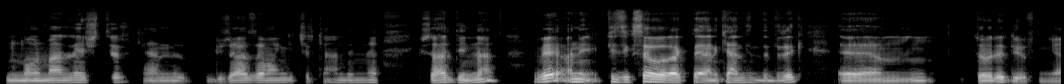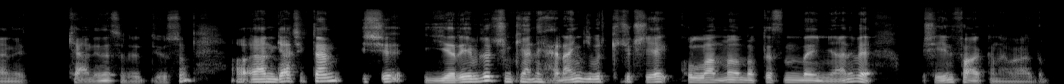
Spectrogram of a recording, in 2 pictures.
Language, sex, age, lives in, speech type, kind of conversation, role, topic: Turkish, male, 35-39, Spain, conversation, advice, user, Boş vaktiniz olduğunda neden suçluluk hissedip dinlenmenize izin veremiyorsunuz?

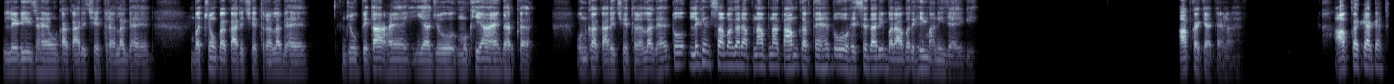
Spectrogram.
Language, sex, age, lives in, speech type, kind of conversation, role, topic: Hindi, male, 55-59, India, conversation, unstructured, none, क्या आपको लगता है कि घर के काम में सबकी बराबर हिस्सेदारी होनी चाहिए?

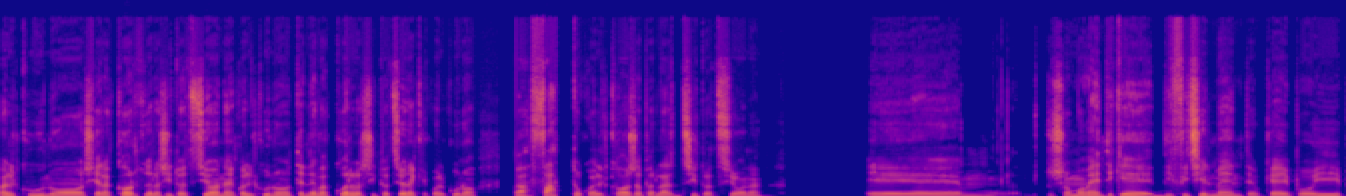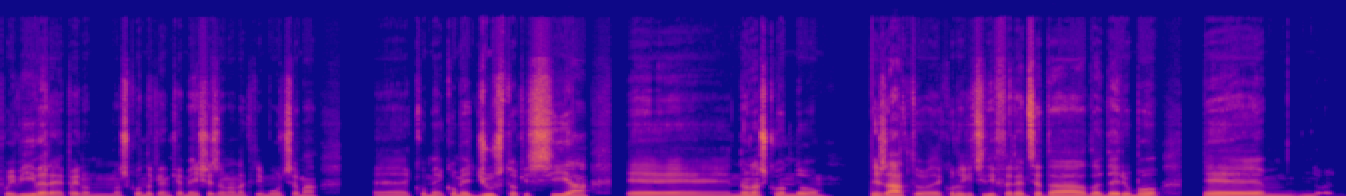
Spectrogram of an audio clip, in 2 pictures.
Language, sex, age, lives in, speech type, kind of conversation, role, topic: Italian, male, 20-24, Italy, conversation, podcast, guest, Raccontami di una volta in cui hai aiutato qualcuno e questa esperienza ti ha cambiato?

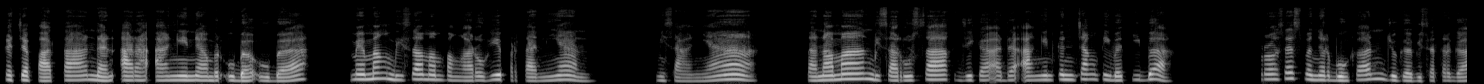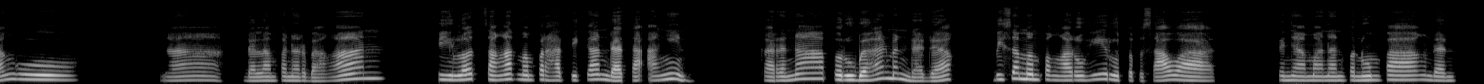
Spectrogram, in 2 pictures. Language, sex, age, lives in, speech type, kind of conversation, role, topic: Indonesian, female, 20-24, Indonesia, read, expert-assistant, expert, Apa yang menyebabkan angin bertiup di bumi?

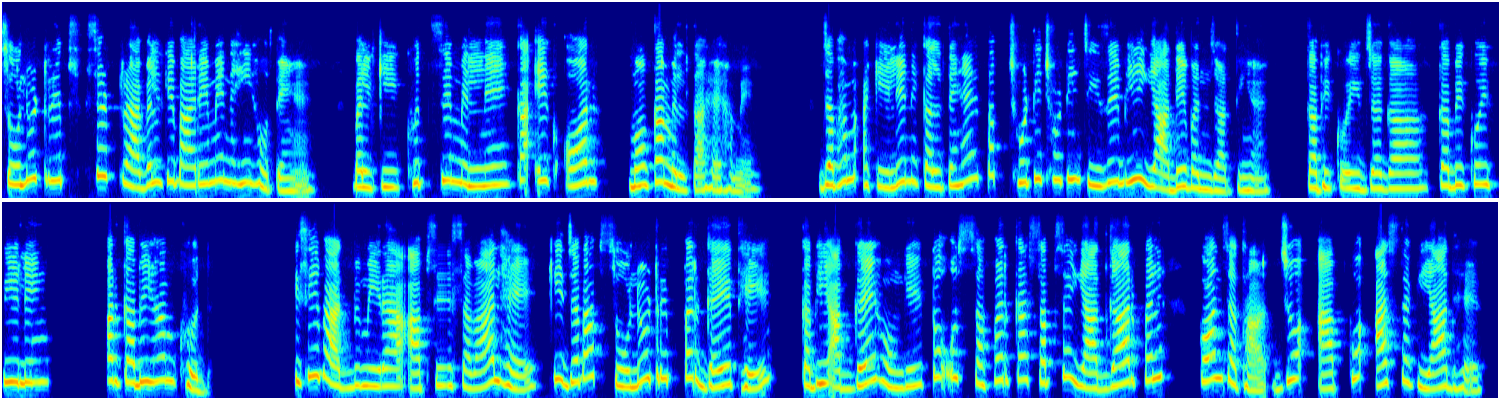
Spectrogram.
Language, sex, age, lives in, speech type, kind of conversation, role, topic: Hindi, female, 25-29, India, conversation, podcast, host, Solo trip ka sabse yaadgar pal tumhare liye kya tha?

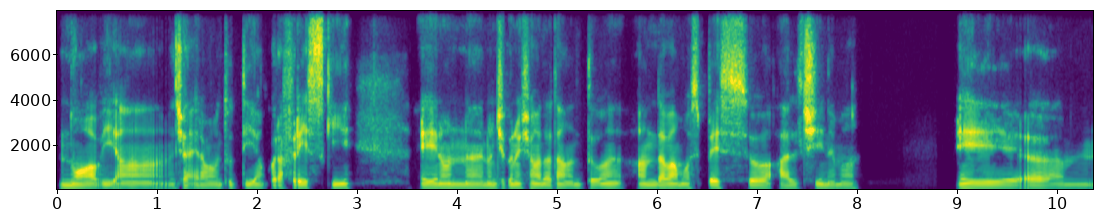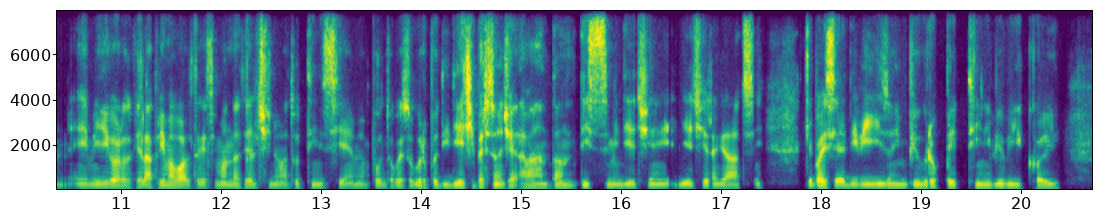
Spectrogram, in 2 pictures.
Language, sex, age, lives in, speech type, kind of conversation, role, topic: Italian, male, 18-19, Italy, conversation, unstructured, none, Qual è il tuo miglior ricordo con i tuoi amici?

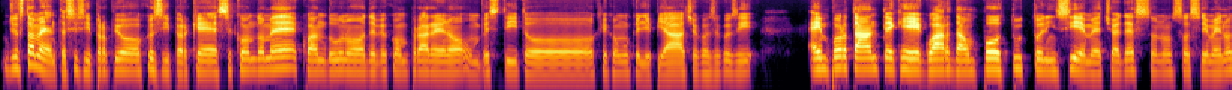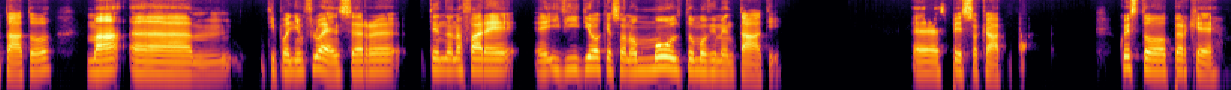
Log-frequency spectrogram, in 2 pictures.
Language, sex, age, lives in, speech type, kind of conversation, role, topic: Italian, male, 20-24, Italy, conversation, podcast, guest, Segui la moda straniera o resti fedele al tuo stile locale?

